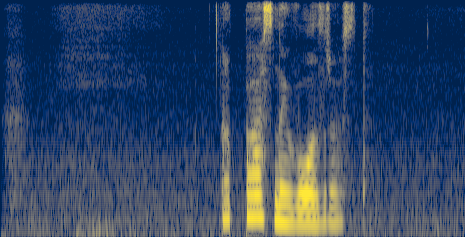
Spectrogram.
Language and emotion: Russian, sad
